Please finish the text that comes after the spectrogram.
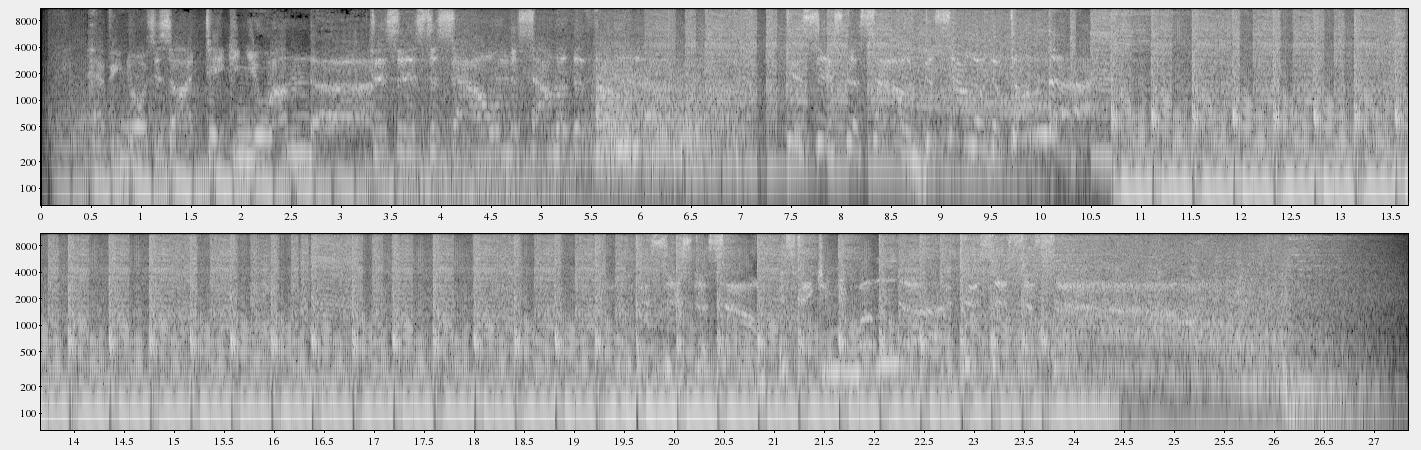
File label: sound of shofar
